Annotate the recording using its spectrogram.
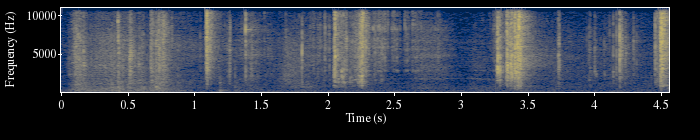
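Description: Metal clicks and clacks as a pistol is handled and loaded.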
